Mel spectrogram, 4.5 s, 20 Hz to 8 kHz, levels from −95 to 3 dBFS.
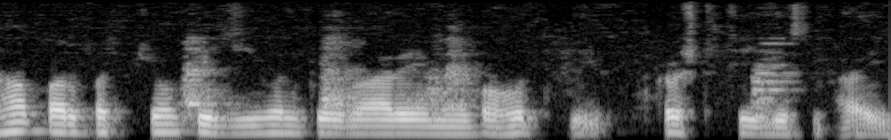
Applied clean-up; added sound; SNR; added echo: none; none; none; none.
